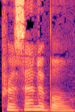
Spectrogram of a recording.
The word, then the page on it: presentable: American English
